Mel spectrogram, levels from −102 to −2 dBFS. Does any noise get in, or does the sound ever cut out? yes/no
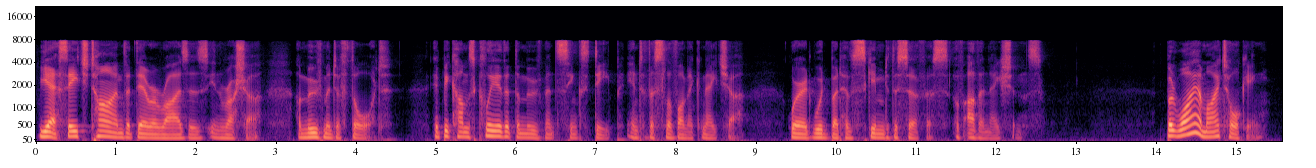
no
